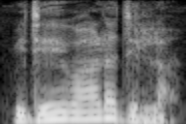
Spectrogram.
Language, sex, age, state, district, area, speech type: Telugu, male, 45-60, Andhra Pradesh, Chittoor, urban, spontaneous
